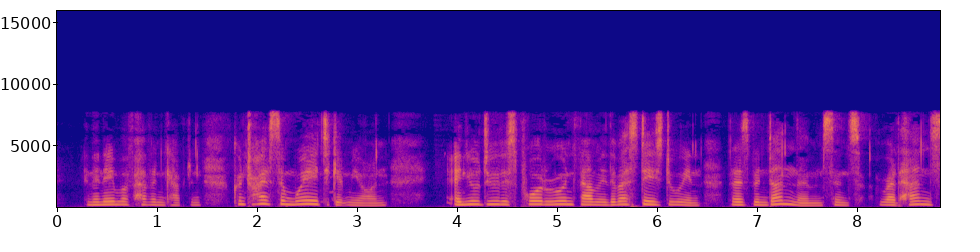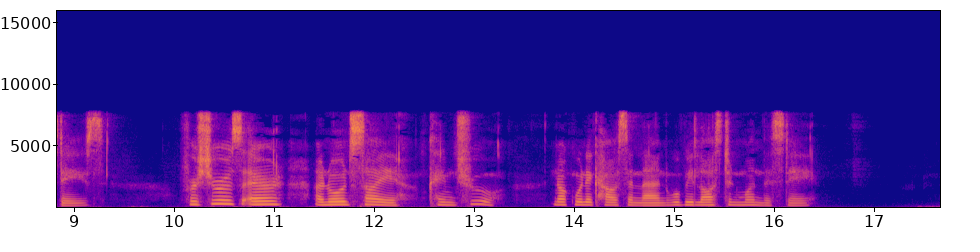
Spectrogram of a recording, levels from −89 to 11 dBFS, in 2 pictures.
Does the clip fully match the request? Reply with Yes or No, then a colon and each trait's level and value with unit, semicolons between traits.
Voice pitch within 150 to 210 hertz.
No: high, 225 Hz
